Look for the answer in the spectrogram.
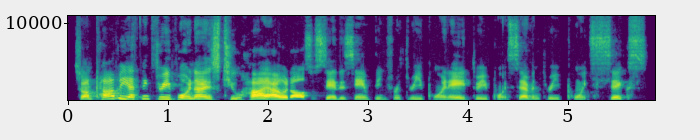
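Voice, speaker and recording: Bright, dry-voiced man teaching math. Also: on the high side, lively intonation, quick pace, no room sound. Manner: repeats "okay?" constantly, chatty and informal. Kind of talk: casual explanatory lesson.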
